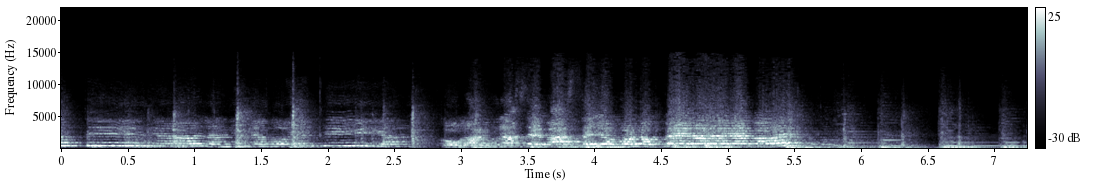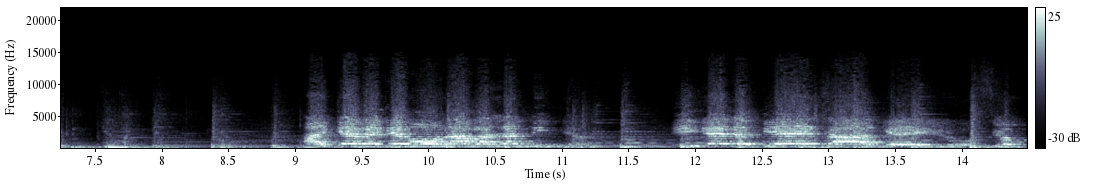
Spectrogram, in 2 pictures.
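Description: A group of young women singing a carnival song together in chorus, phrase after phrase, over a steady rhythmic beat.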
